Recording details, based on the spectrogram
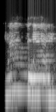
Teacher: ওয়াও সাকিনের ডান দিকে জবর এসে, ওয়াওলিন। ওয়াওলিনকে নরম আওয়াজে পড়তে হয়, তাড়াতাড়ি টান দেওয়া নিষেধ। জি, ওয়াউলিনকে সর্বদা নরম আওয়াজে পড়তে হয়, টান সর্বদা দেওয়া নিষেধ।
